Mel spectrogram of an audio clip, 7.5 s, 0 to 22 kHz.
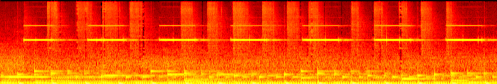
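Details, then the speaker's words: Repeated high beeps about once a second: activation tone of a DKU-100 RKh monopolar radiofrequency electrosurgical unit operated by foot pedal in cutting-with-coagulation mode, over background music. "піднести інструмент до місця процедури і натиснути педаль пролунає звуковий сигнал"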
